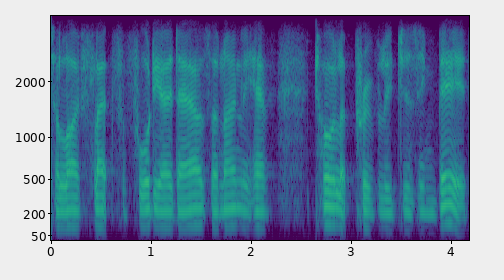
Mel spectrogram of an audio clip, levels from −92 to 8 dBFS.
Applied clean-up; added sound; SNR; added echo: none; none; none; none.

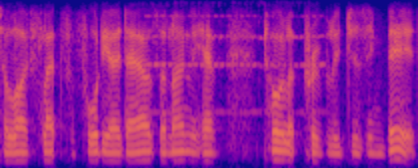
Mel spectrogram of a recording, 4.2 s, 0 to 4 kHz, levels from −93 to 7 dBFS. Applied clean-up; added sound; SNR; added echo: none; Bowed string instrument; 17 dB; none.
